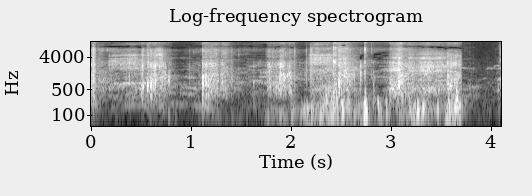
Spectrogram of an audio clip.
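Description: Footsteps on a dry dirt trail strewn with dead leaves and twigs, about two steps a second.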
